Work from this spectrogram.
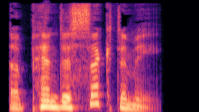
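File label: "appendicectomy", British English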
